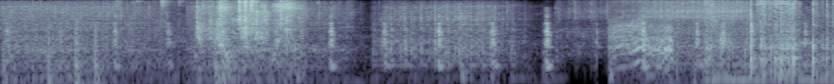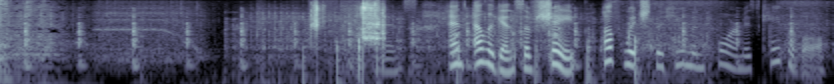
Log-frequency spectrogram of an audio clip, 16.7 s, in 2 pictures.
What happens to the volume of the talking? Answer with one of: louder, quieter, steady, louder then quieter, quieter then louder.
quieter.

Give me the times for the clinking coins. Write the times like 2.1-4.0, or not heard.
1.1-3.0, 7.0-8.5, 11.4-12.2.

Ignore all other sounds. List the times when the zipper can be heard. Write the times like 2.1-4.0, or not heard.
2.1-3.1, 6.0-7.5, 12.7-14.0.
